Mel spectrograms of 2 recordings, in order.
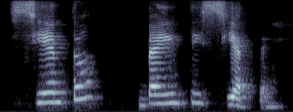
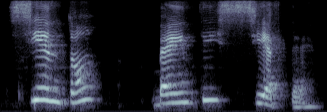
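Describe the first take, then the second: Both takes have the same delivery.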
